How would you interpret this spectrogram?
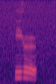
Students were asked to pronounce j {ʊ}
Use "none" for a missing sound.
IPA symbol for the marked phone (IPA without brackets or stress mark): ʉ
